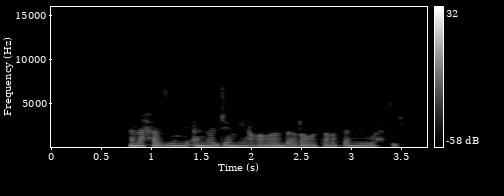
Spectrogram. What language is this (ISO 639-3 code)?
ara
